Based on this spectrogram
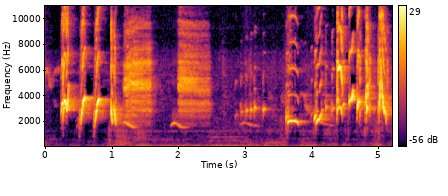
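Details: Green leafbird song used as a lure for other leafbirds: quick sharp whistles, harsh buzzy bursts and downslurred notes mixed together, then a rapid jumble of loud varied chirps and whistles.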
